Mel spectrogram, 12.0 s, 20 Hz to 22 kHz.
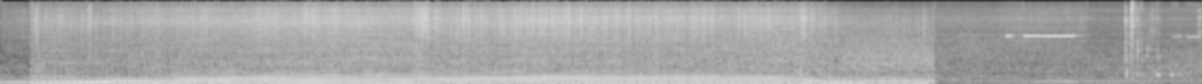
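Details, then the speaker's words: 1965 Cadillac carbureted V8 with a new carburetor, after idle mixture retuning: a deep, even note that revs up cleanly and settles without stumble or miss. Much smoother than before. Smooth running. "Already I can tell it's better. It's really a lot smoother than it was."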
